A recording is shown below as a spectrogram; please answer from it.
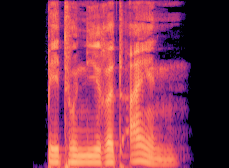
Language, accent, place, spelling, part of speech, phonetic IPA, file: German, Germany, Berlin, betonieret ein, verb, [betoˌniːʁət ˈaɪ̯n], De-betonieret ein.ogg
- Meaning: second-person plural subjunctive I of einbetonieren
